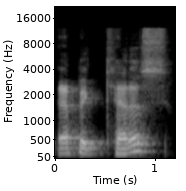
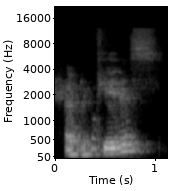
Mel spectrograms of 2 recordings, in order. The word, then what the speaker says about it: Epictetus: beginning of the book by a fellow named Epictetus. I think that's the first time I've ever tried to pronounce his name right. Some old Roman or Greek guy. Epictetus?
